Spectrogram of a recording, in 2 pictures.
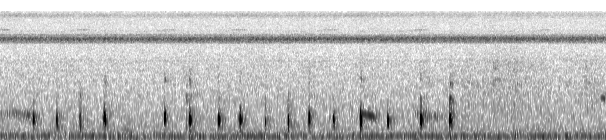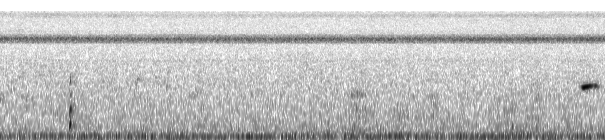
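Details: Wild red junglefowl at a trapper's lure, hens arriving and birds going in and out; a quick run of about twelve short, sharp clucks over four seconds, then quiet apart from a steady high insect drone.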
